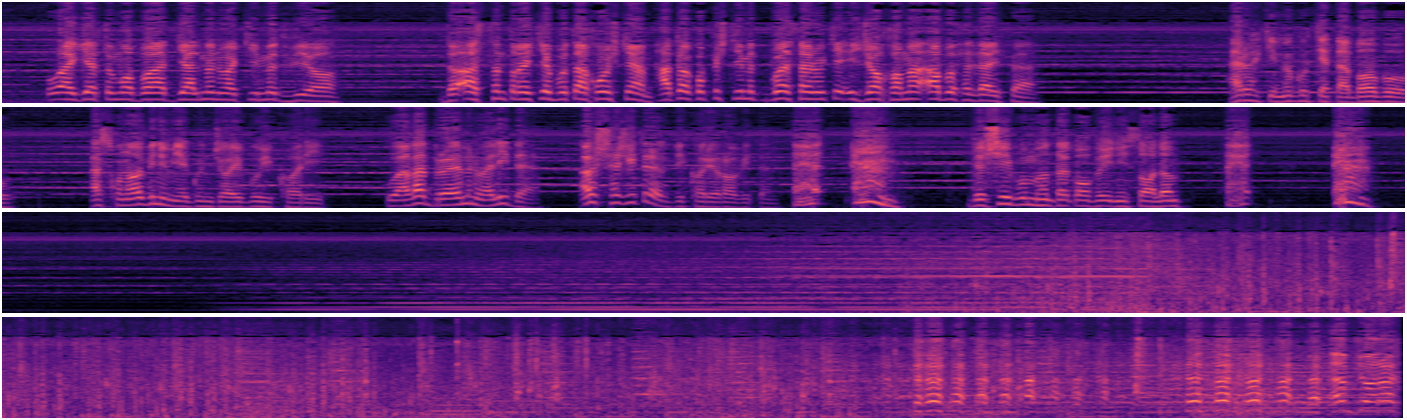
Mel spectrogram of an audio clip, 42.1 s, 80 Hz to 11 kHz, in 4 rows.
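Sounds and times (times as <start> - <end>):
quiet background music: 0.0 - 42.0
horse hooves galloping: 27.5 - 42.0
man speaking: 41.5 - 42.0.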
